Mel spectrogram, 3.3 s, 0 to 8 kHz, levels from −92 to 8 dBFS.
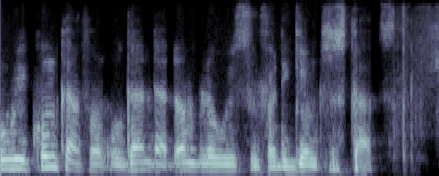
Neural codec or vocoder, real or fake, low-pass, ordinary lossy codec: codec, 44.1 kHz, 3.4 kbps, Pupu-Codec; fake; 7.2 kHz; Opus, 32 kbps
